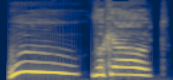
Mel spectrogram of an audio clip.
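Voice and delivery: loud, very high whoop; wild high-pitched party shout; called out. A narrator's reading. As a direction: whoop and holler a warning. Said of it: "called an elf".

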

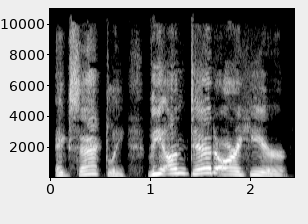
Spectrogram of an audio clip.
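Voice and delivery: angry exclamation. A narrator's reading. Gnoll shouting at girl.

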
